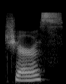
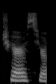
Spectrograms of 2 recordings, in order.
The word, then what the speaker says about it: Charis: spelled like the city spelled and pronounced like the city Paris to help everyone understand but with a ch ch h a r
